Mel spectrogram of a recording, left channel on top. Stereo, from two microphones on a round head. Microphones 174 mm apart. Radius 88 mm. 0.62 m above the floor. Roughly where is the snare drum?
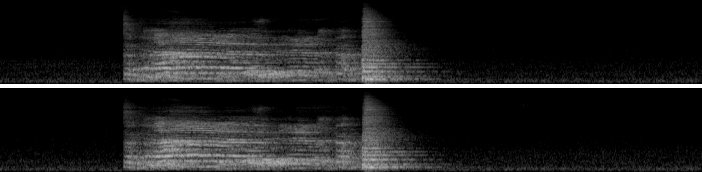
Left.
